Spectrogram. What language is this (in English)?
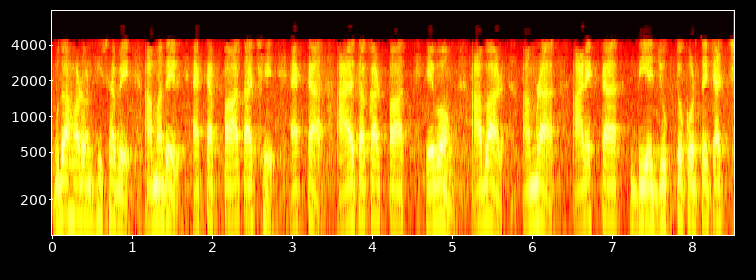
Bangla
